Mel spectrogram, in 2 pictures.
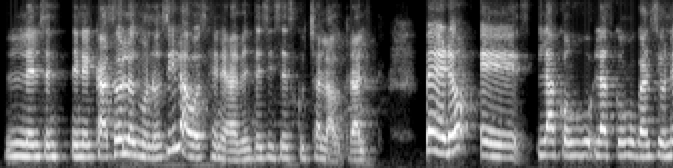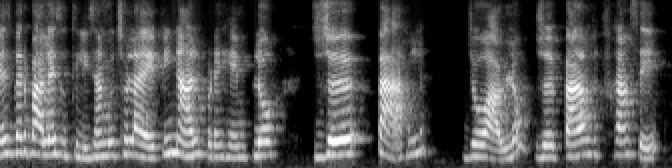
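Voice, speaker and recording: Woman, diction teacher, video call, patient, demonstrates sounds slowly, higher voice. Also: fairly bright tone. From Colombian Caribbean coast. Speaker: French diction teacher for singers. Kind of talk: online workshop lesson.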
